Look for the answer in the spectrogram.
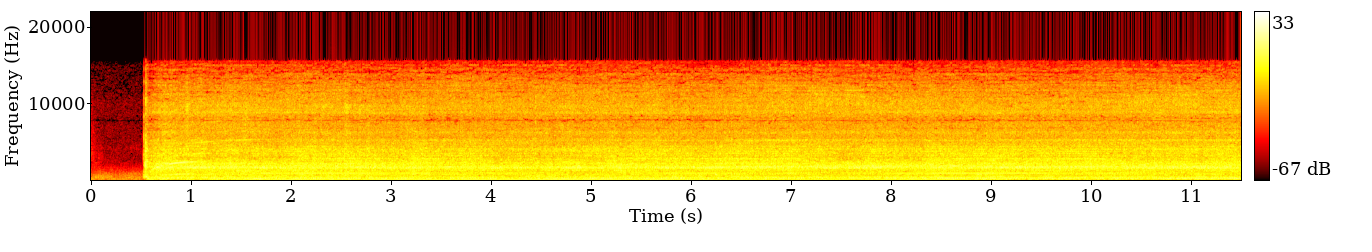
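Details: Badland 12,000 lb winch with a wireless receiver, newly bolted to a trailer to replace a 9,000 lb unit that had something wrong from the start. A steady, even motor hum holds for about eight seconds under load with no grinding or clunks; it pulls normally.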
